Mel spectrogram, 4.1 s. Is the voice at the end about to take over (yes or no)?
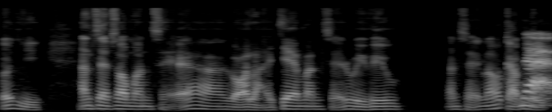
yes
